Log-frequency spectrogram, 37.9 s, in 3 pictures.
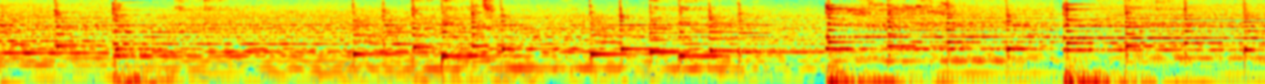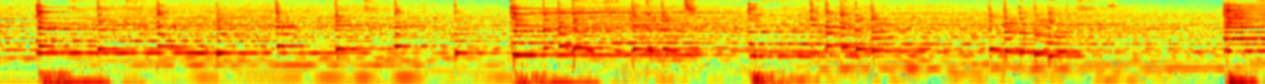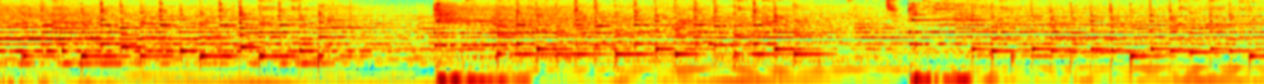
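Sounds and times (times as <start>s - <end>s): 
harp: 0.0s - 37.9s
orchestra playing: 0.0s - 37.9s.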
